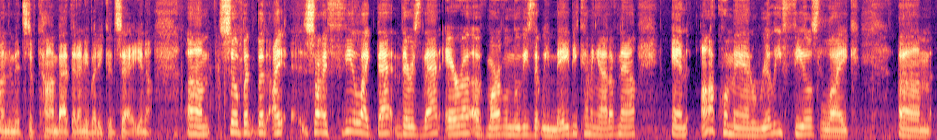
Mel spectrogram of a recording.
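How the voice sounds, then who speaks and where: A man giving a casual, unscripted movie review as host, speaking haltingly with pauses and asides while sitting in a car. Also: medium pitch. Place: inside a car. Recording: light background noise inside a car.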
